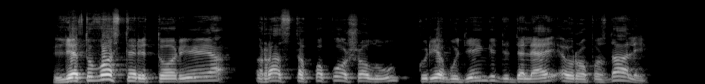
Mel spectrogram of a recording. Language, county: Lithuanian, Vilnius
